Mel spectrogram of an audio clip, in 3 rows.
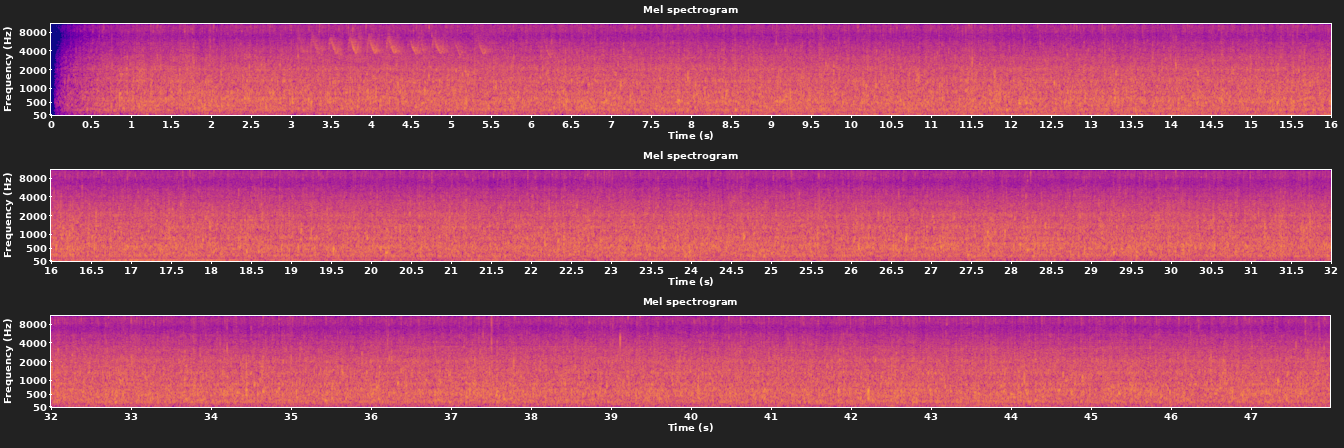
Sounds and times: birds sound 0:03.0 - 0:06.5

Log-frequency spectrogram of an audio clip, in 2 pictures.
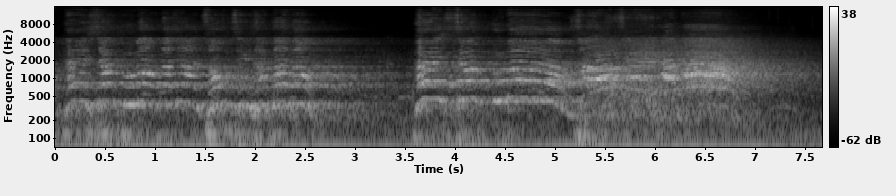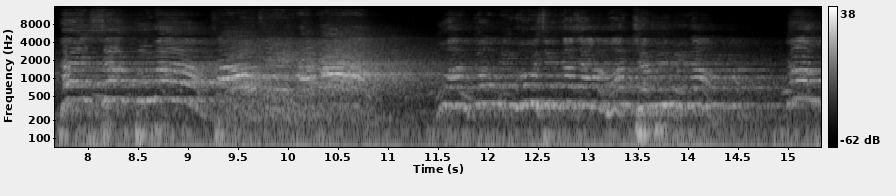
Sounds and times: Shouting slogans 0:05.0 - 0:07.2
Shouting slogans 0:08.9 - 0:11.2

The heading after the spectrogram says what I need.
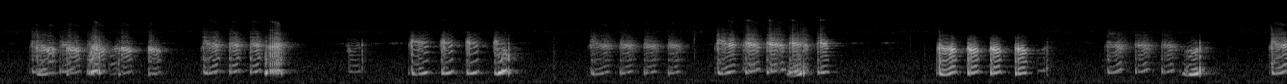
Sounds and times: Frogs sound 0:00.3 - 0:05.3
Frogs sound 0:05.9 - 0:12.8

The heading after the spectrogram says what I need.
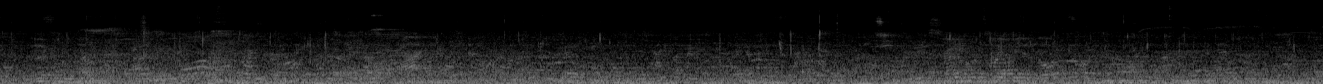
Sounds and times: people in restaurants chat 0:00.0 - 0:13.2

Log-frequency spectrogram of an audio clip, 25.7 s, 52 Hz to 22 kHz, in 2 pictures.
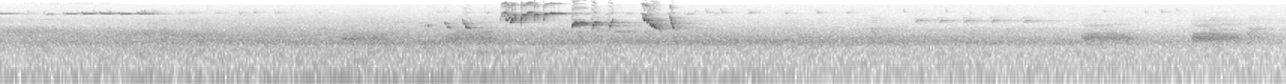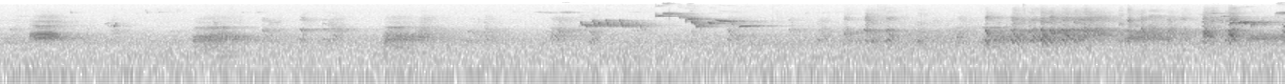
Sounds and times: cars driving the small street 0:00.0 - 0:25.7
Crows war 0:03.4 - 0:06.8
blackbird sing very near the recorder 0:04.2 - 0:07.1
Crows war 0:10.8 - 0:13.7
Crows war 0:14.8 - 0:15.5
Crows war 0:16.1 - 0:17.3
blackbird sing very near the recorder 0:18.4 - 0:20.7
Crows war 0:21.1 - 0:25.7
blackbird sing very near the recorder 0:22.7 - 0:25.7

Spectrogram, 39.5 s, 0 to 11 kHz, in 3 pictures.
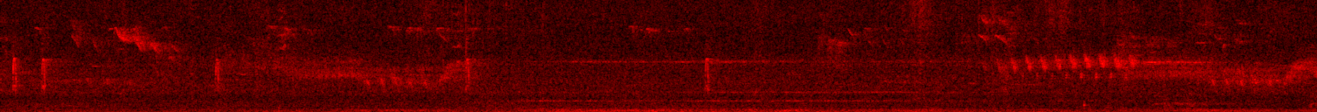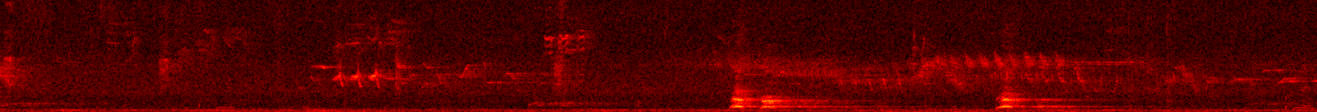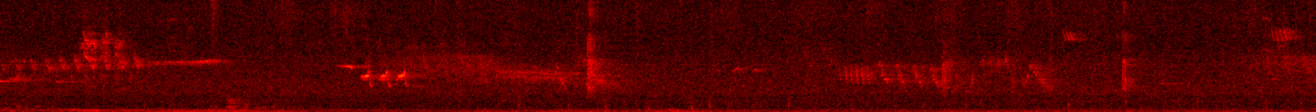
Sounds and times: Birds singing 0:00.0 - 0:39.5
dog barking 0:20.5 - 0:21.5
dog barking 0:23.1 - 0:24.0

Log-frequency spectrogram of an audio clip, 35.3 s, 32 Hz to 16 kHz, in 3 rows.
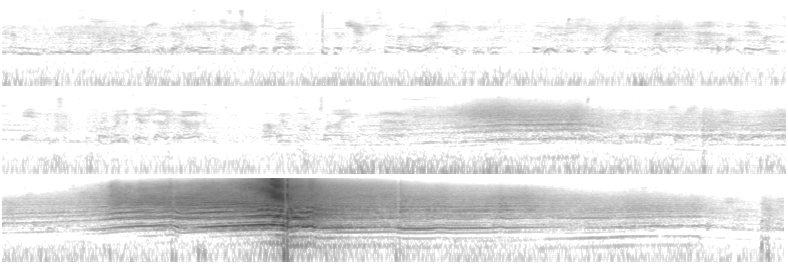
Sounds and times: F2 sidecars 0:23.5 - 0:34.2

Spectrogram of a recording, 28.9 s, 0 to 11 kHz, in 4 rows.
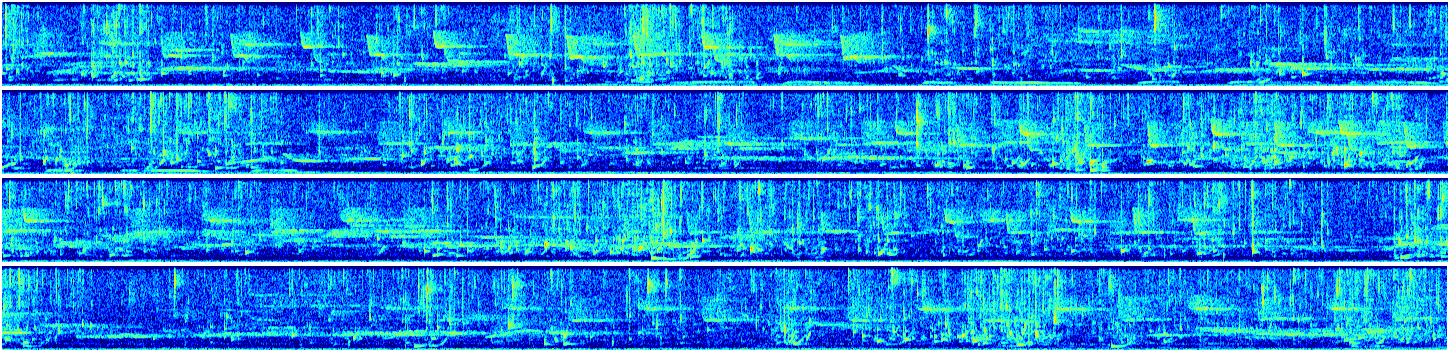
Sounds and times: quiet river 0:00.0 - 0:28.9

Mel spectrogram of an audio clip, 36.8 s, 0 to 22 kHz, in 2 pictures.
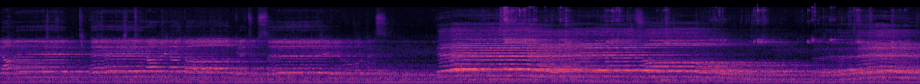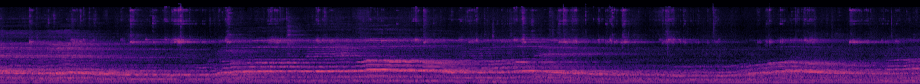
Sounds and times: chanting 0:00.0 - 0:36.8

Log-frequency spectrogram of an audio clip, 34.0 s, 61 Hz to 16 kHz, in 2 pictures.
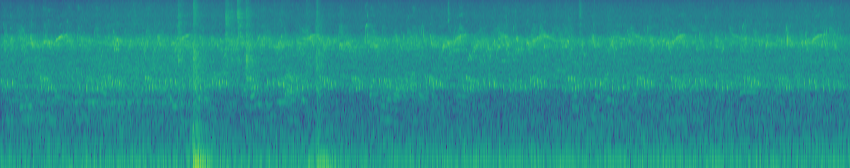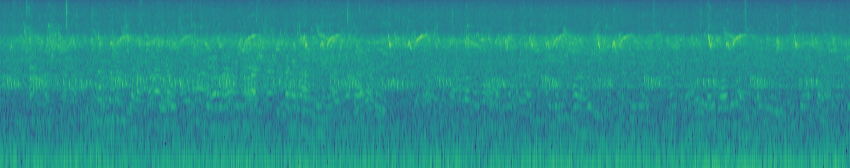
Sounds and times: birds sound 0:00.0 - 0:34.0

